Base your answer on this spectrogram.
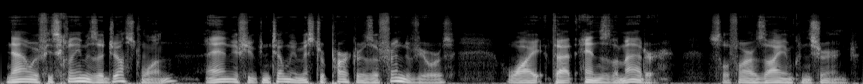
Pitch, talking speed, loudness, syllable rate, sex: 95 Hz, 215 wpm, -20 LUFS, 5.2 syllables/s, male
